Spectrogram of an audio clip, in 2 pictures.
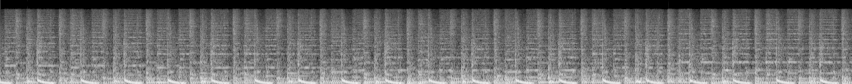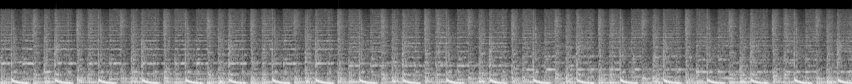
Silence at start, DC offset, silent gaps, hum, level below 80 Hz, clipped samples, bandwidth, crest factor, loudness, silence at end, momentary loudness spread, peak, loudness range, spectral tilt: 0 s; under 0.1%; none; none; -14 dBFS; under 0.1%; 14.5 kHz; 10 dB; -11 LUFS; 0 s; 1 LU; 0 dBFS; 0 LU; -5 dB/octave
